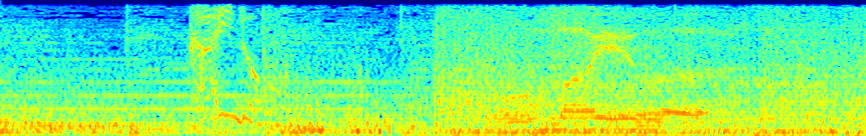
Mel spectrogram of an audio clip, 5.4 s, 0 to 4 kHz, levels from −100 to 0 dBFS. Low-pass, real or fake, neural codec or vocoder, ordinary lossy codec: 3.6 kHz; real; none; none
